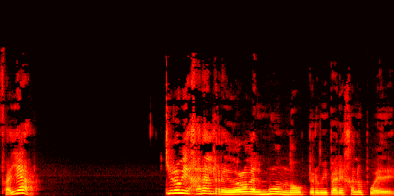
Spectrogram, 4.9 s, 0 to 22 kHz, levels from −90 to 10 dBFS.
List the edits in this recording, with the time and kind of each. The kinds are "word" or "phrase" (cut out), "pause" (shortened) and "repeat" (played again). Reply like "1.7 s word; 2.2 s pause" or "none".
none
